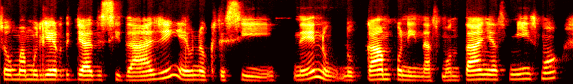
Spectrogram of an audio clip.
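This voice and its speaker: Fairly slow speech from a woman at a medium pitch. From Peru, Andean city. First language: Spanish (speaking Portuguese). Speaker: psychotherapist, lecturer on Andean culture. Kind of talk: online lecture. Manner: halting, with fillers and restarts.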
